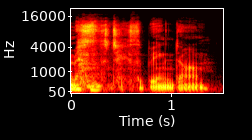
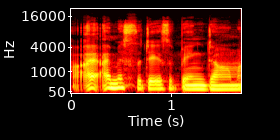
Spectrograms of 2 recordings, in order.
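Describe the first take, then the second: First: Soft whispered aside through a laugh. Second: Said in the usual way. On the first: Shown as a demonstration. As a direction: breathe it out with a giggle, much softer. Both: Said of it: "I say it all the time".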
